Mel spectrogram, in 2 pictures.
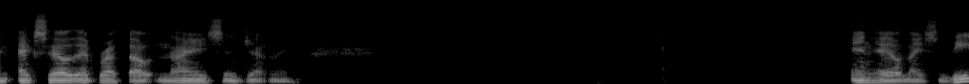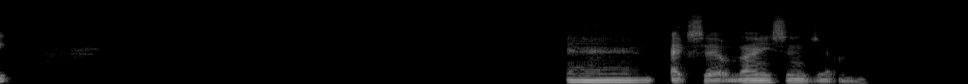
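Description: A man speaks calmly through an online call, pausing between phrases.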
